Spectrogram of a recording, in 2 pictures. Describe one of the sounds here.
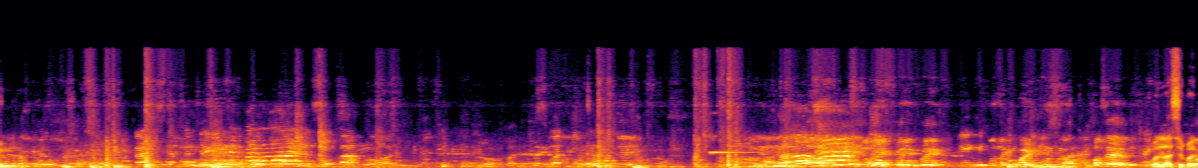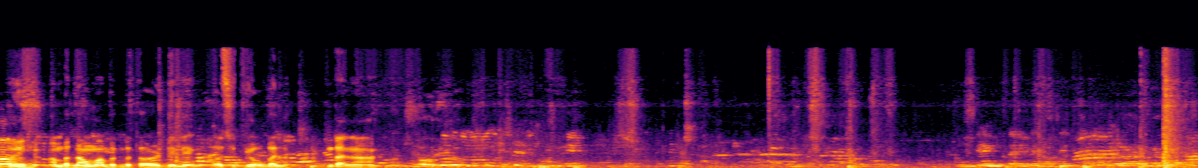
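Boxing gloves thud on headgear and body.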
